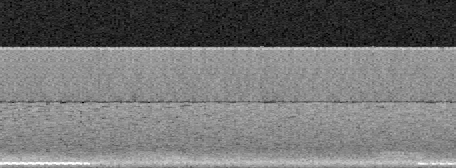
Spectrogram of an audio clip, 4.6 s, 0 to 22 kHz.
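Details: Male tawny owl at a nest box, 17:10 on 15 December 2015, calling while the female stays away: a trembling, level hoot, a long pause, then the start of the next hoot.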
